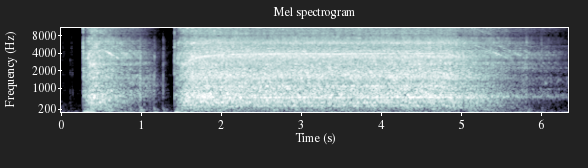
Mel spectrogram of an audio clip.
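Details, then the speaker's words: Milwaukee band saw after repair with new chain setup, no play left: smooth, even motor and gear whir with no clatter or knocking through spin-up and run, sounds like new gear. Normal gear drive running. "like a new gear in there is what it sounds like."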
